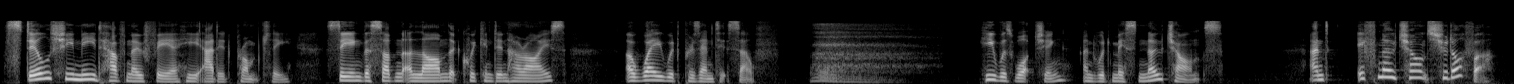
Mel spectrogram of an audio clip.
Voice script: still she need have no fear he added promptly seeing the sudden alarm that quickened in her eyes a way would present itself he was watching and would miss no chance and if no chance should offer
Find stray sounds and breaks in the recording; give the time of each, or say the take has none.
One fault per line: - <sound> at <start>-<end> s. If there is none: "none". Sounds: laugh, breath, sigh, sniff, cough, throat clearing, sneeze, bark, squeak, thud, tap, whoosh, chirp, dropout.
- sigh at 8.1-9.4 s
